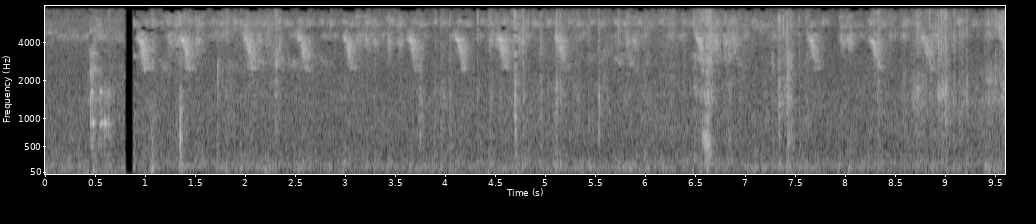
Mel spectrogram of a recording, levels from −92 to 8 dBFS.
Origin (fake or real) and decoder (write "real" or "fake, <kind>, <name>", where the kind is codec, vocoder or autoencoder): real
